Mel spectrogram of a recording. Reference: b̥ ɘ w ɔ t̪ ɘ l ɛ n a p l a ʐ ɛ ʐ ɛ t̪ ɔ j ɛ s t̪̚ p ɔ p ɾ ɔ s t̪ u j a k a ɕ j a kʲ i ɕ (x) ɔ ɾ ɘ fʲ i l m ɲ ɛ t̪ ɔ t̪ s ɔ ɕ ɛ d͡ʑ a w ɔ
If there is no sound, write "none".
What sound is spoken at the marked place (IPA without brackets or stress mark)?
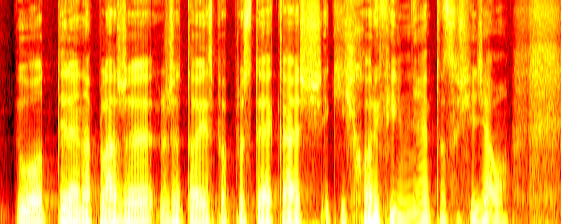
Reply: x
